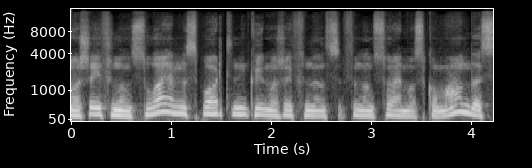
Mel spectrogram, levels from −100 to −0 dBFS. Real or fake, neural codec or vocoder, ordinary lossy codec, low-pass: fake; codec, 44.1 kHz, 2.6 kbps, DAC; AAC, 96 kbps; 14.4 kHz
